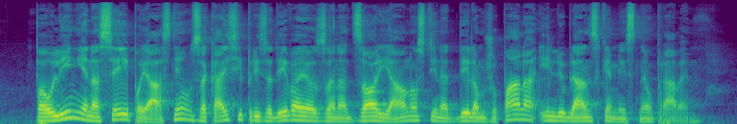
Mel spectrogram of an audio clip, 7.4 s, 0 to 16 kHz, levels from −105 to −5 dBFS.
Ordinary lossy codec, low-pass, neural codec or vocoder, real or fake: MP3, 96 kbps; 14.4 kHz; none; real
